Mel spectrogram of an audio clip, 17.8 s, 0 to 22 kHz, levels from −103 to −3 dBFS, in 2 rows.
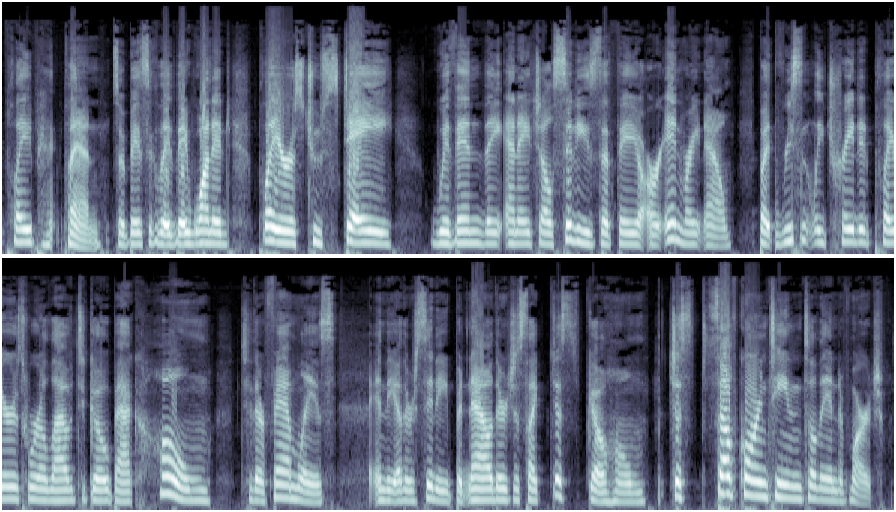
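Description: Hard clipping runs throughout the speech, driven about 4 dB past the ceiling. Roughly one percent of samples are flattened, giving crackle on peaks, squared waveform tops, and high-frequency spectrogram smearing.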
